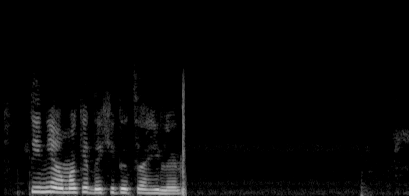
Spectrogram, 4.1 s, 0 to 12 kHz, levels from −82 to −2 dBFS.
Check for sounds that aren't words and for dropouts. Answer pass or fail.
pass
